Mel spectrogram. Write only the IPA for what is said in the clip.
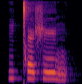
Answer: i ǀ ɛ ʃ e ŋ

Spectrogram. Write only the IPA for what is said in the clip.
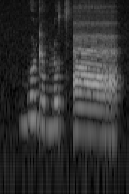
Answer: b u ɖ ɵ b ɳ u t͡sʼ æː

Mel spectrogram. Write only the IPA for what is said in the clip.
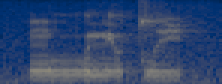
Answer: ŋ uː mʲ o tʷ i

